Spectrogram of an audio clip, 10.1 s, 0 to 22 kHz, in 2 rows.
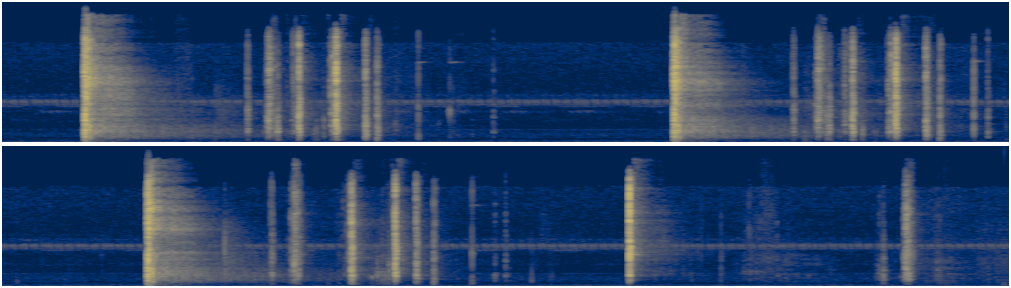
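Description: Three suppressed gunshots through a Hansohn Brothers MOD F4 suppressor at about 25 yards, each a soft, sharp pop with short echoing crackles and reflections trailing after, spaced a few seconds apart outdoors.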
